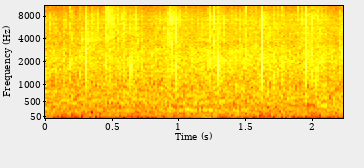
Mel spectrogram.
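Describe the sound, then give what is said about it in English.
A wave of applause spreads through a huge street crowd as a convoy carrying Fidel Castro's ashes approaches: soft, continuous clapping with scattered sharper claps standing out. “Soon, officials announce the convoy is approaching and the huge crowd falls silent. A wave of applause rolls up the street.”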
